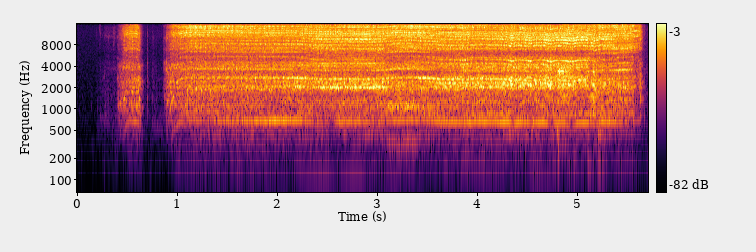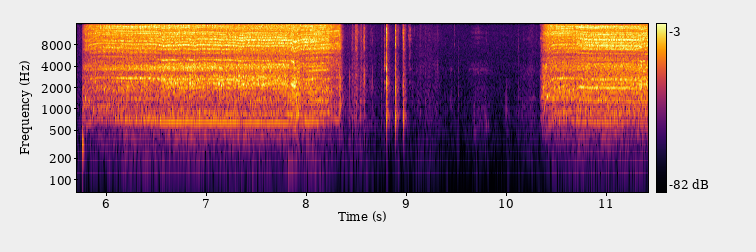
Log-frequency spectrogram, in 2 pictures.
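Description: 12-volt Black & Decker cordless drill boring 1/4-inch pilot holes through hardboard fascia into the wood behind, with a steady motor whine. It runs for about five seconds, stops for a moment, runs about two seconds more, gives a few short blips of the trigger, then starts again near the end.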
